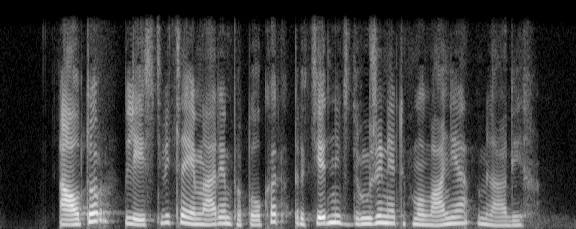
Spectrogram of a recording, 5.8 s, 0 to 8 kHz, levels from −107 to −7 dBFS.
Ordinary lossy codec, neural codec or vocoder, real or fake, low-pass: none; codec, 24 kHz, 1 kbps, SNAC; fake; 7.2 kHz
